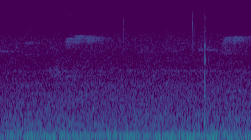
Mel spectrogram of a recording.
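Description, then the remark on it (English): Faint morning dawn chorus of wild birds, with a few thin high whistles and a brief chirp, drifting over a steady low outdoor rumble; no one speaks. “With a beautiful dawn chorus of birds accompanying him”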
